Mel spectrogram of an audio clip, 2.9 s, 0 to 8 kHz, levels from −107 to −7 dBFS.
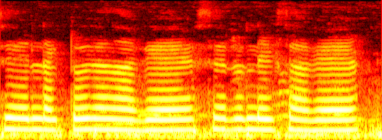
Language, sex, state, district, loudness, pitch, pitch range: Chakma, female, Tripura, Dhalai, -12 LUFS, 225 Hz, 220-235 Hz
